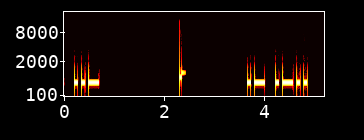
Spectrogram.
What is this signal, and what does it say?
Morse code, heard as a keyed tone, about 17 wpm, spaced as for 3 wpm, 700 Hz. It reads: UA L
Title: Top Two Letter Combinations in Words 17wpm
